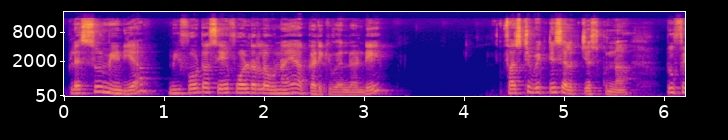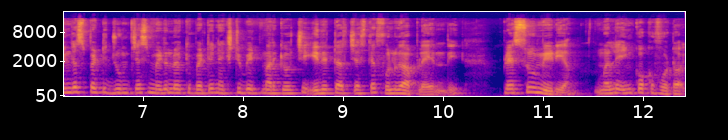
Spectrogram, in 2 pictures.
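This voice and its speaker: A woman narrates a how-to screen tutorial in a low, mellow voice. She moves quickly through the steps, giving short, practical instructions. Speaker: tutorial host.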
